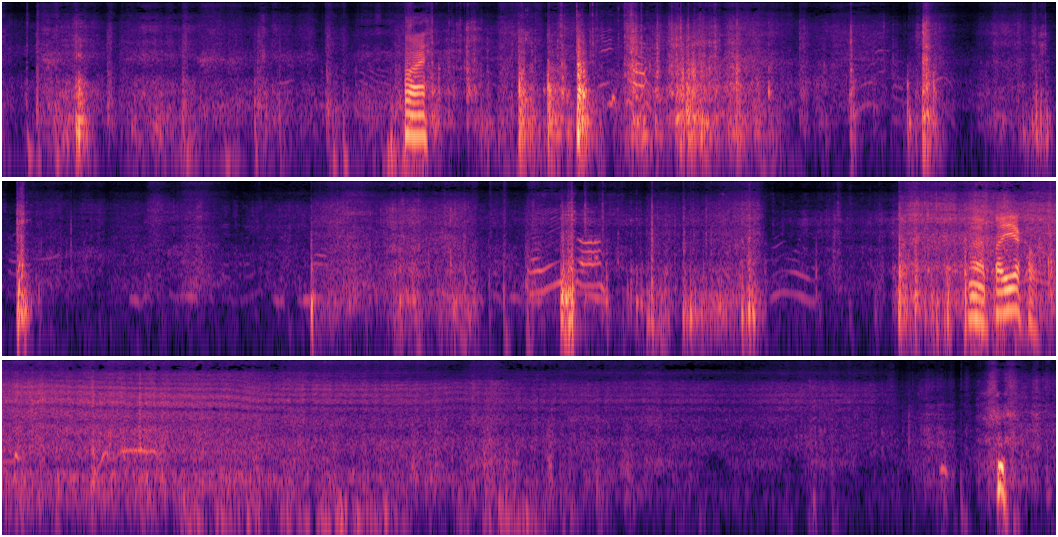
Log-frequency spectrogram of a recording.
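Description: Scattered voices and short shouts over snow underfoot, then, a little past halfway, a long scraping hiss of a plastic sled sliding over packed snow that slowly fades as it runs away down the slope.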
